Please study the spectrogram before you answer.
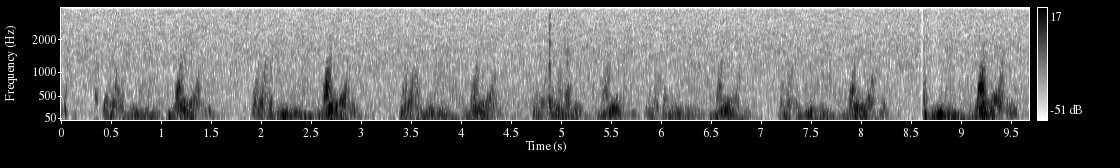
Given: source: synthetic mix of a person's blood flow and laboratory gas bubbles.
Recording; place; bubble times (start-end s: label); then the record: Doppler ultrasound of blood flow; precordium
0.01-0.08 s: bubbles
0.32-0.38 s: bubbles
4.85-5.11 s: bubbles
From the record:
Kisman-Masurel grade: 121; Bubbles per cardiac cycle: 1 to 2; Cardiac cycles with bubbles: 10 to 50%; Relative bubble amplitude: barely perceptible (0.100 to 0.250); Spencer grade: 2 (many but less than half of the cardiac periods contain bubble signals, singularly or in groups); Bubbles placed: only in the low amplitude regions of the cardiac cycle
